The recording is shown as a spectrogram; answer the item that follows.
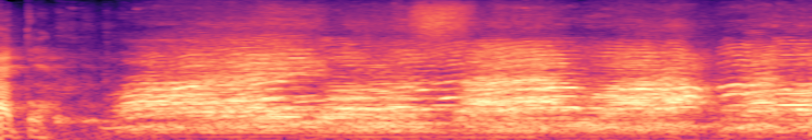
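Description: A group of children's voices calling out together, many voices at once in loud, overlapping phrases, starting about half a second in.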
